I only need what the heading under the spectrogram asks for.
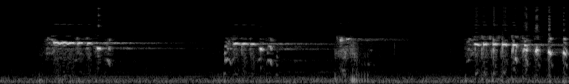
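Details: A female bald eagle at Big Bear Lake calls early, around egg rolling, on 11 January 2018: three bursts of thin, high, rapid chittering piping notes over a low steady rumble of wind.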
